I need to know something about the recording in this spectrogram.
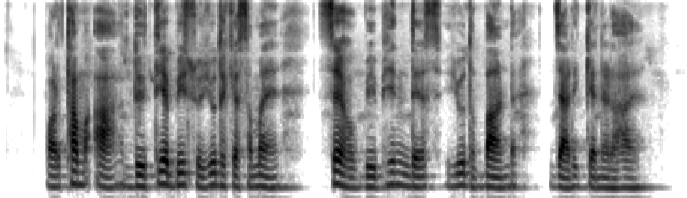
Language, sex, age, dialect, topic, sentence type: Maithili, female, 18-24, Eastern / Thethi, banking, statement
